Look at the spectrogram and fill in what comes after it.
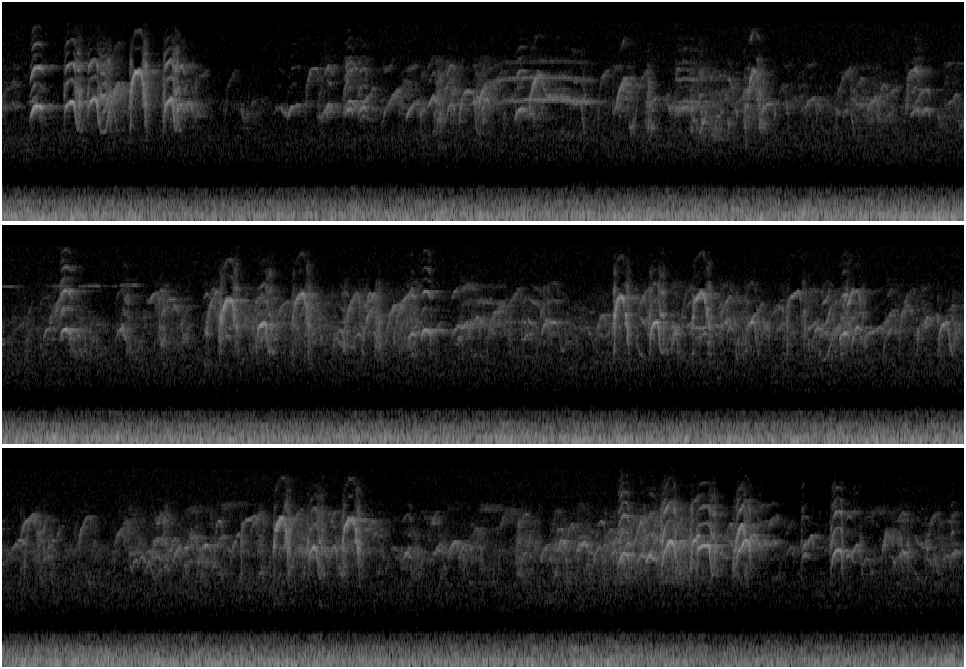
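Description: Many birds chirping and singing at once, quick overlapping calls all the way through, over a steady low rumble.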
